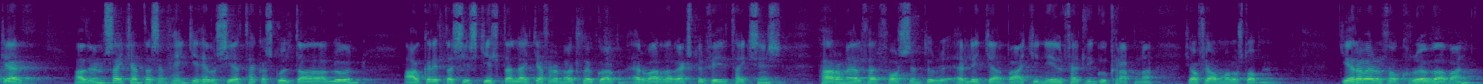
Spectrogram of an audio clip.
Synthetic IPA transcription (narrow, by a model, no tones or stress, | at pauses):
cɛɾð | a̰ðʏmsajcʰant̪asɛmfejɲcɪðhɛvʏɾ̥sjɛːɾt̪ʰajkaskʏlt̪aaðalœːɣʏn | a̰vkɾejt̪asjɛscɪl̥t̪aðlɛcːafɾamœt̪l̥hœhkœpnɛɾvaɾðarɛkst̪ʏɾ̥fɪːɾɪt̪ʰajcɪ̥sɪns | θaɾawmɛːðalθajɾ̥fɔr̥sɛnt̪ʏɾɛ̰ɾlɪcːaːðpaːcɪnɪːðʏɾ̥fɛt̪liŋkʏkʰɾapnaçawfjawɾmawlast̪ɔpnʏm | cɛːɾavɛɾʏɾθawkʰɾœːvʏavanc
